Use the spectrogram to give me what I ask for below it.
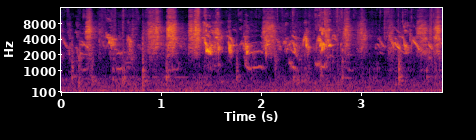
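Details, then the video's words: Loud chorus of baby chickens playing and eating: bright, high peeps in quick succession, each sliding down in pitch, several birds calling at once among sharp pecking clicks. "Cute Little Chicks Chirping Sounds| Baby Chicken Playing and Eating"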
